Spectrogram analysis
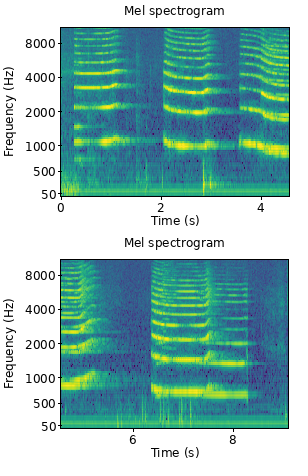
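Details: Indri, the giant singing lemur of the Madagascar rainforest, singing as a multi-part choir; very loud and rhythmic. Four long, clear, wailing notes come in bursts with pauses, some held steady and others sliding downward, over a faint low hum.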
